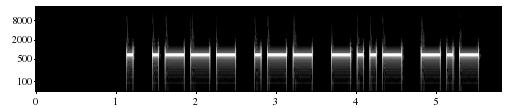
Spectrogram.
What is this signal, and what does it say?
Morse code, heard as a keyed tone, about 15 wpm, 700 Hz. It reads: EJWXK
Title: Code Groups - 5 Letters - 15wpm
